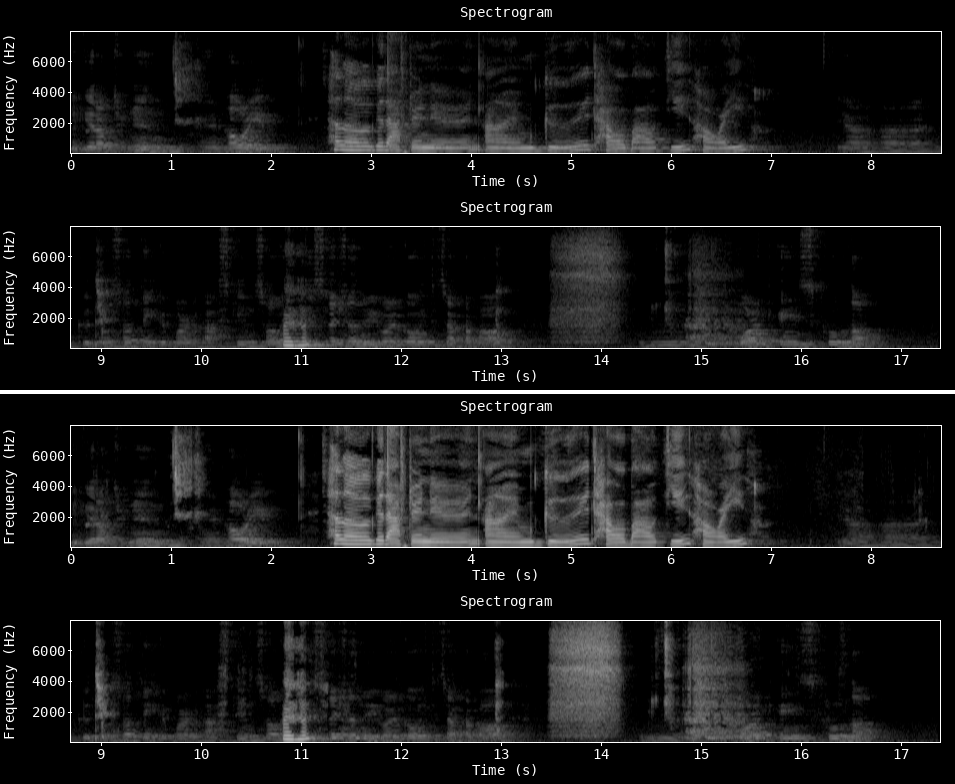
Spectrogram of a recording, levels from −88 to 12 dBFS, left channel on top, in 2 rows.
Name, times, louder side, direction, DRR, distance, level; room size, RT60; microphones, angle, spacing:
voice 1, 0.0-2.0 7.7-13.1 14.4-16.6, right 1 dB, 45° left, 3.5 m, -54 dB
voice 2, 2.6-6.9 8.9-9.1 10.8-11.1 13.5-14.2 14.6-15.4, right 9 dB, 75° right, 0.3 m, -35 dB
13.5 x 7.6 x 6.6 m
head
